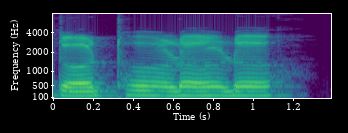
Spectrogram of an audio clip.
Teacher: मूर्धन्य होते हैं ट ठ ड़ ढ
